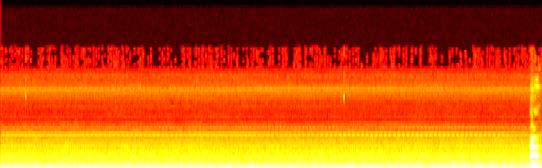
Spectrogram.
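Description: Faint, steady hiss with no distinct events.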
